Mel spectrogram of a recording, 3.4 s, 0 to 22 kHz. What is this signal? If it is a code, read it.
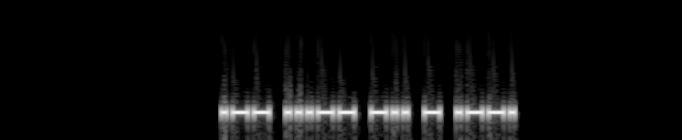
Morse code, heard as a keyed tone, about 43 wpm, 700 Hz. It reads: W3DTP
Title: USA Call Signs - 5 Characters - 45wpm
